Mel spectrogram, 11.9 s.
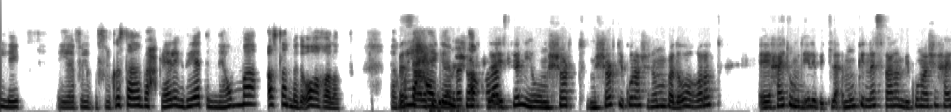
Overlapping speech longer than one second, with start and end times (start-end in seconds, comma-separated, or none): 4.9-6.3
